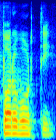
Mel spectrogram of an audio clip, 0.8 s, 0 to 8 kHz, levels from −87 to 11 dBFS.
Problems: background conversations at intervals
